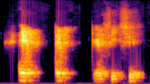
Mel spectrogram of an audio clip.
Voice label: Voice Acting, es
